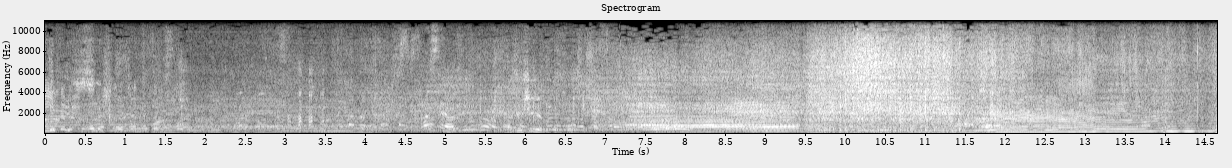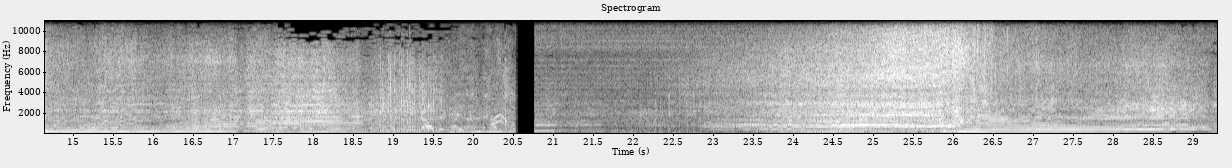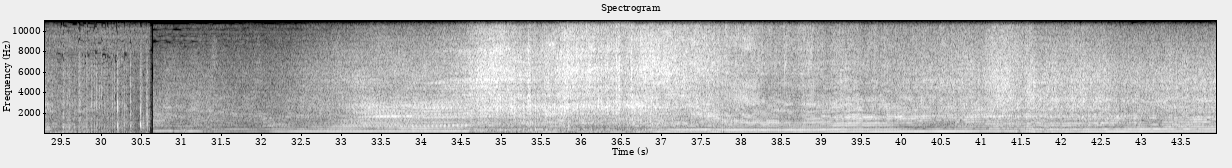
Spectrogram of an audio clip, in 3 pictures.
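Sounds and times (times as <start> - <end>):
rally car engines revving: 0.0 - 43.9.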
